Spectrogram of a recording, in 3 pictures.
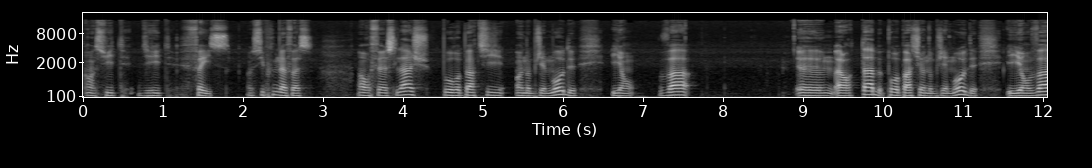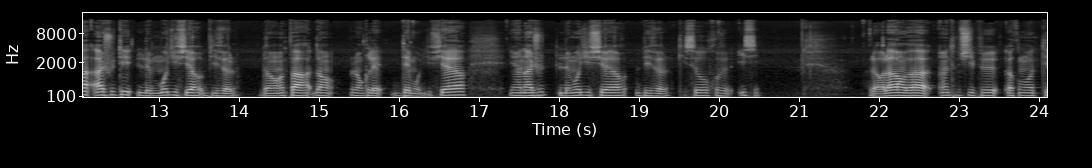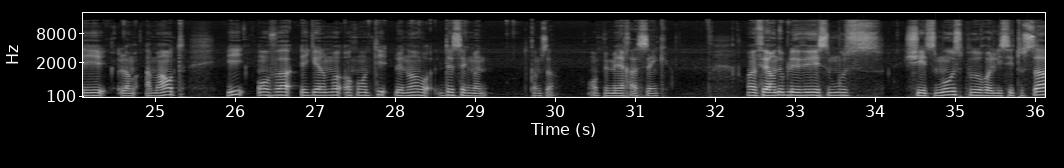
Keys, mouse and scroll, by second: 2.3-3.7 scroll down 3, 3.7 KP_Divide, 9.7 Tab, 21.8-24.8 drag, 27.6-31.9 drag, 31.9 w, 33.9-34.3 scroll down 3, 34.3-35.1 middle drag, 35.1 a, 35.5-36.0 middle drag, 36.0-36.1 scroll up 4.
